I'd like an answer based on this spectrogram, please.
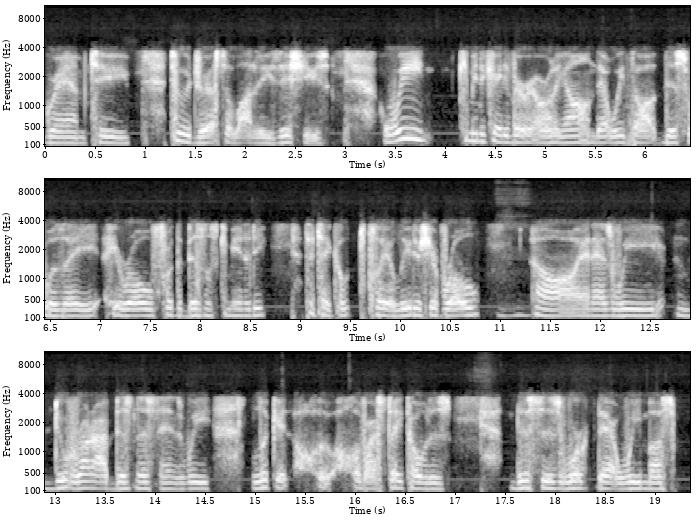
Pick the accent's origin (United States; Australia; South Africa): United States; South Alabama; growing up in South Alabama in the late 50s and 60s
